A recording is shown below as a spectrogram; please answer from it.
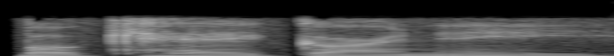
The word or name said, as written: bouquet garni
